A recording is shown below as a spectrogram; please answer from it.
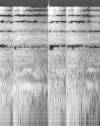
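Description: A live band playing: a strummed acoustic guitar with a drum kit and a woman singing, with sharp accented hits near the start, about a second in and again just after.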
